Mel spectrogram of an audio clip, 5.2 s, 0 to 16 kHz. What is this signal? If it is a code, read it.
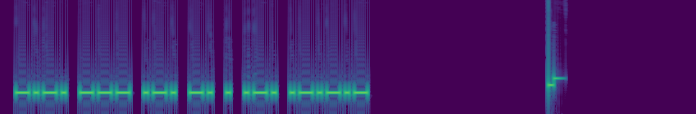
Morse code, heard as a keyed tone, about 34 wpm, 700 Hz. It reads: CORNER.
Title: Sentences from Top 1600 Words 35wpm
